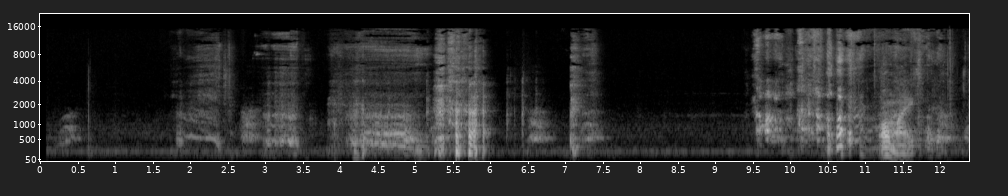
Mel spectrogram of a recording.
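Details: A Puggle (half Beagle, half Pug) that usually makes only Pug sounds gives a run of beagle-like yowls and bays, the first time the owner has heard this, with a person talking in between.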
